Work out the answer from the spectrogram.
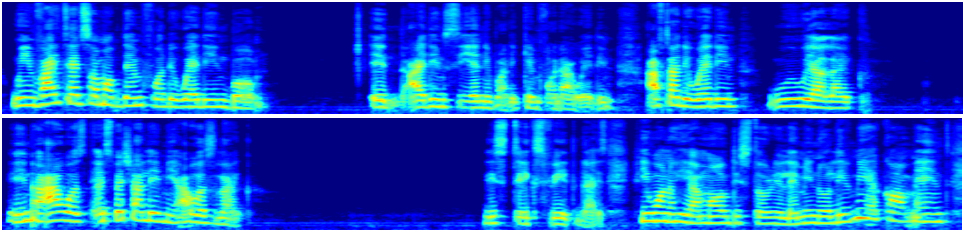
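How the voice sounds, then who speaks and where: A woman's voice: mid-range voice, a little fast, a bit bright. A woman from Sierra Leone with a Sierra Leonean accent, chatting to her viewers as a vlogger, emphatic and personal, often calling them guys. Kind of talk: casual storytelling to camera.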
